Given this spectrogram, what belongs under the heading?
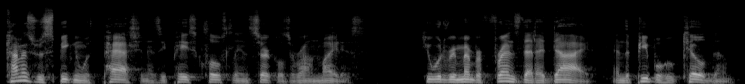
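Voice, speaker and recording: A man's voice: deep voice, expressive, brisk. A man giving a scripted narration of a novel as an audiobook reader.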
